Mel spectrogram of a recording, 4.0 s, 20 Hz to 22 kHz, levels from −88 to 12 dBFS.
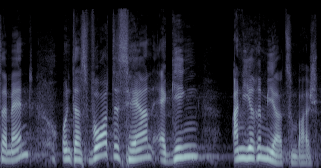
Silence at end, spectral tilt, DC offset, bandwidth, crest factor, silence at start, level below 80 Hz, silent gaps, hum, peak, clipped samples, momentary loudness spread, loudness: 0.05 s; -6 dB/octave; under 0.1%; 18 kHz; 18 dB; 0 s; -68 dBFS; none; none; -4 dBFS; under 0.1%; 11 LU; -23 LUFS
